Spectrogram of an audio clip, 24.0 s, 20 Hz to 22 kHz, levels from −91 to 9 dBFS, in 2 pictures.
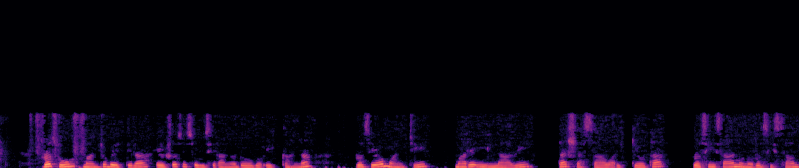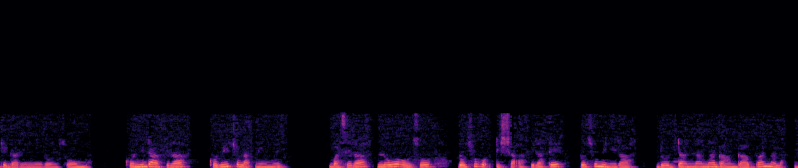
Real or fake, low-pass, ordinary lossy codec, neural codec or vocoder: real; 7.2 kHz; MP3, 32 kbps; none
